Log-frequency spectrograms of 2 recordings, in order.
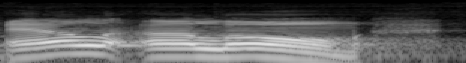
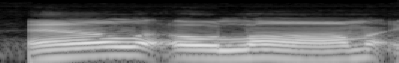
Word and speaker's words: El Olam: Number 9, if you're taking notes, El Olam. El Olam, excuse me, I think I pronounced it wrong the first time.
